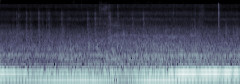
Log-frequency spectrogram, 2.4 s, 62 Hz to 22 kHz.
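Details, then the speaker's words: Carbureted 4.6 with dual-port Offenhauser intake, on a road test pulling away slowly at low revs. A deep rumble with uneven surging, jerky and missing at the bottom end, because it was tuned only for wide-open throttle. "if we keep it nice and slow down the bottom end, which this 4.6 should be able to do incredibly easily and well, it's incredibly jerky. It's missing and not very nice."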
